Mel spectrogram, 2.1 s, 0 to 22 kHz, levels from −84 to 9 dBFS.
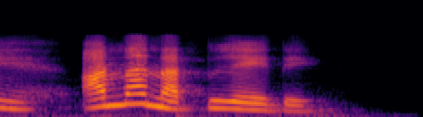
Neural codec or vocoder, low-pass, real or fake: codec, 16 kHz, about 1 kbps, DyCAST, with the encoder's durations; 7.2 kHz; fake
